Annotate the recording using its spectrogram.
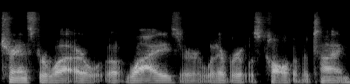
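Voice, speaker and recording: Against a quiet background, a man speaks at a moderate pace with a fairly low pitch. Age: 60s. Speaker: husband in a divorce case. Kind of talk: court testimony. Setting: courtroom. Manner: halting, many repetitions and fillers.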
